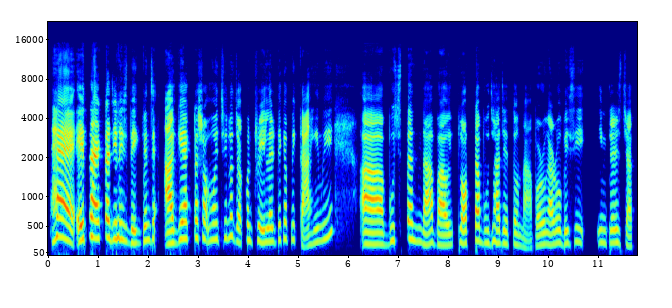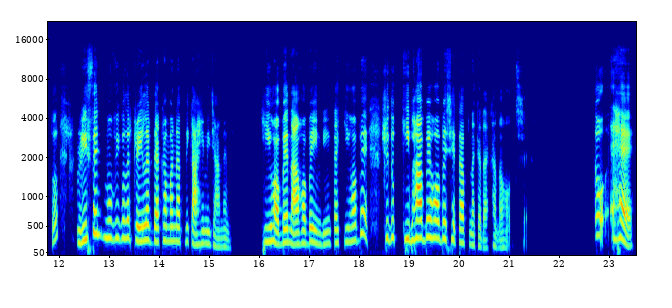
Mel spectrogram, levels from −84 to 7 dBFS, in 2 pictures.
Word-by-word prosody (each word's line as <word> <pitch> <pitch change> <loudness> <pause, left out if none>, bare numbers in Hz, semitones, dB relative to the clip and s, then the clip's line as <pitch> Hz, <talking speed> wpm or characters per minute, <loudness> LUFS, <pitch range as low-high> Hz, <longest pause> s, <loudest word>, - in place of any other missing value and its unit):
হ্যা, 330 - +10 0.4
এইটা 325 +4 +6
একটা 300 +2 +5
জিনিস 280 -2 +2
দেখবেন 215 +5 -1
যে - - +1 0.3
আগে 215 +6 +1
একটা 295 +1 -4
সময় 275 0 -3
ছিল 295 0 -10 0.2
যখন 260 +5 -4
ট্রেইলার 235 -1 0
দেখে 270 +2 -4
আপনি 270 - -8 0.2
কাহিনী 230 - -2 0.8
আ - - +7 0.5
বুঝতেন 275 +3 -3 0.2
না 185 -1 +2 0.2
বা 185 - +2
ওই 180 - -7
প্লটটা 220 +4 +1
বুঝা 215 +1 -4
যেত 200 -3 -8 0.2
না। - - -8 0.2
বরং 180 +3 -5
আরো 200 +3 -4 0.2
বেশি 215 +3 -9 0.5
ইন্টারেস্ট 215 0 -6
জাগত। 155 0 -7 0.6
রিসেন্ট 360 +7 -1
মুভি 300 0 -8
গুলো 300 0 -3
ট্রেইলার 255 +1 -1
দেখা 235 +2 -3
মানে 245 0 -6
আপনি 240 +1 -16
কাহিনী 205 +2 -4
জানেন। 145 -1 -15 0.7
কি 235 - -9
হবে 210 +3 +1
না 185 - +4
হবে 210 +2 -4
ইন্ডিং 190 0 -14
টা 220 - -4
কি 235 - -13
হবে, 305 +10 -5 0.4
শুধু 300 +1 -6 0.2
কিভাবে 300 +2 +3
হবে 290 -1 -1
সেটা 240 -4 -7
আপনাকে 180 -5 -14
দেখানো 130 +1 -17
হচ্ছে। - - -25 1.4
তো 335 - -5 0.4
হ্যাঁ। 295 - +3
240 Hz, 140 wpm, -20 LUFS, 205-280 Hz, 1.4 s, হ্যা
